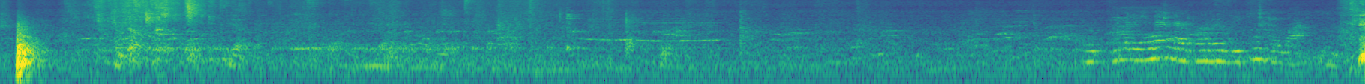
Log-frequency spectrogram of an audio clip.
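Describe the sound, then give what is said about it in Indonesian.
Hands are washed under running tap water, a faint, steady splashing hiss that continues throughout while people talk over it. “Cuci tangan.”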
